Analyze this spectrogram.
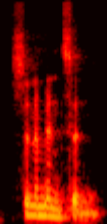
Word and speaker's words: Cinnaminson: How do you pronounce the city he was from? Cinnaminson, New Jersey. Where's Mark Marinello? Is it Cinnaminson? Cinnaminson.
